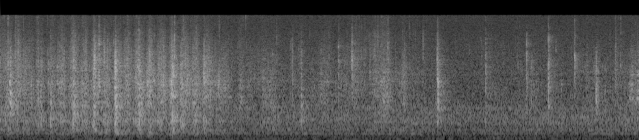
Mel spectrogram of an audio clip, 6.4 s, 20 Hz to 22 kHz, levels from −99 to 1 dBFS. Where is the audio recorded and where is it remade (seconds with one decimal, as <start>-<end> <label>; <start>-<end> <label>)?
0.0-6.4 recorded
